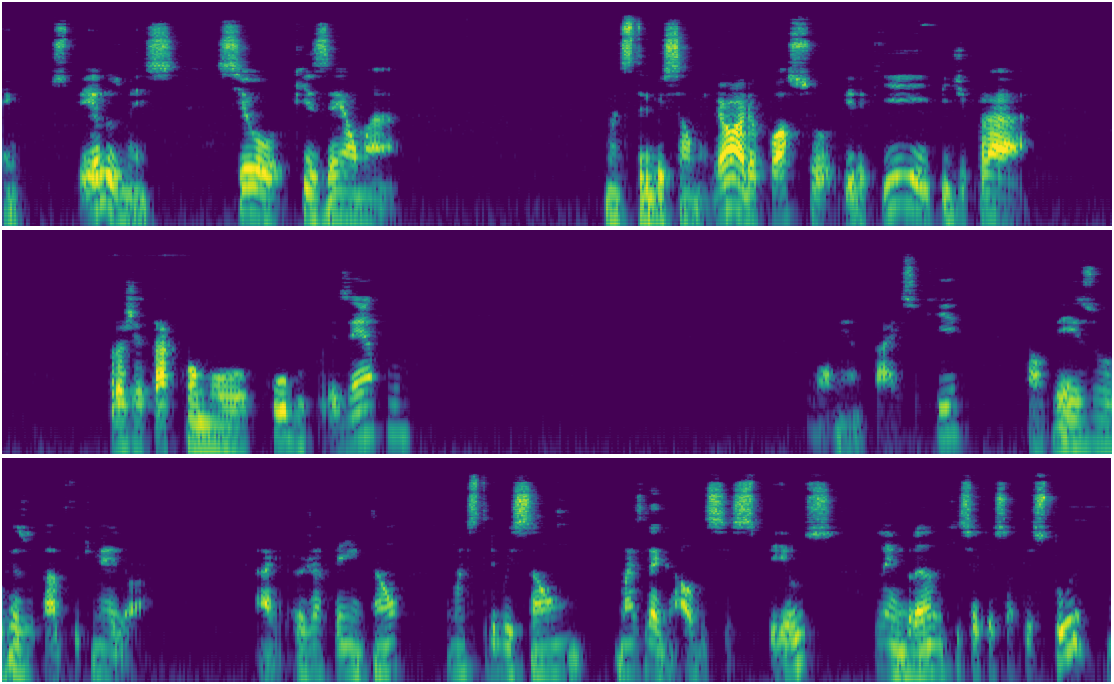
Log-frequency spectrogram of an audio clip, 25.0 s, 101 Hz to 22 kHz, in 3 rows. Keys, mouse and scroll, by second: 1.5 click, 2.4 ctrl+middle click, 6.0 u, 10.3 click, 11.3 s, 12.1 a, 12.5 s, 15.0 click, 15.7 Tab, 17.5 click, 18.3-19.3 middle drag, 19.4-20.9 ctrl+middle drag, 21.1-21.9 middle drag, 22.0-23.0 middle drag, 23.0-24.9 middle drag.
